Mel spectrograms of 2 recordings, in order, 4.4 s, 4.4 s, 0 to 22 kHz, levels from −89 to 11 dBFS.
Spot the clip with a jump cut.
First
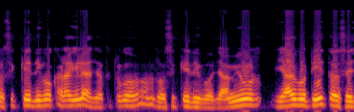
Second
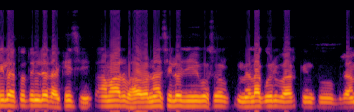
second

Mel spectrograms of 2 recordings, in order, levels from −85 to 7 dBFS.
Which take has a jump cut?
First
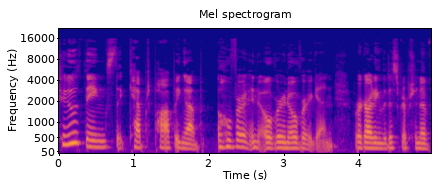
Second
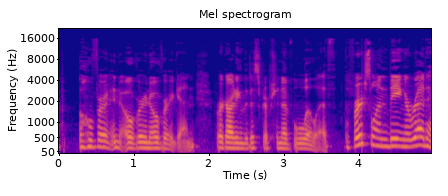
second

